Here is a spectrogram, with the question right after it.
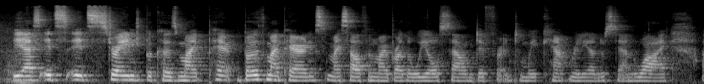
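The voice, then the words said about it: Mostly North American accent. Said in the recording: “I've adopted more of a North American accent than anything else”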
